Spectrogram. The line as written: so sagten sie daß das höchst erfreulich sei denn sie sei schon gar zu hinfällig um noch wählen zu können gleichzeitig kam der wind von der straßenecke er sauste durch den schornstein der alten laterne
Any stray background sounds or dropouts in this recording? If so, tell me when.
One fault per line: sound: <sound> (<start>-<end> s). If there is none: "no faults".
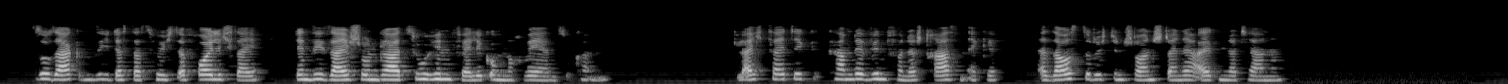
no faults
